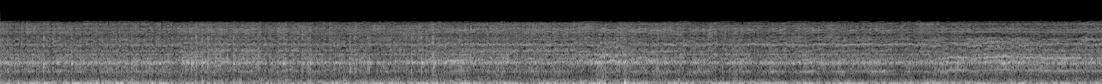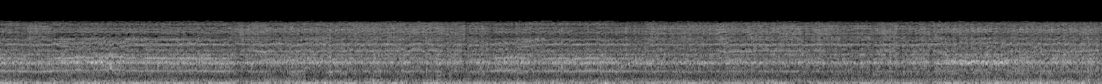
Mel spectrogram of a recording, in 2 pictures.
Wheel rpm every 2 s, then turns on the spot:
170, 160, 160, 160, 160, 160, 160, 160, 160, 160, 160.
none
